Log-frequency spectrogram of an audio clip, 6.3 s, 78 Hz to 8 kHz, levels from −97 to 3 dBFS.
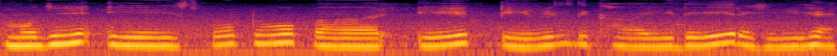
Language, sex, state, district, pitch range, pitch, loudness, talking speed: Hindi, female, Madhya Pradesh, Umaria, 175-210 Hz, 185 Hz, -16 LUFS, 95 wpm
